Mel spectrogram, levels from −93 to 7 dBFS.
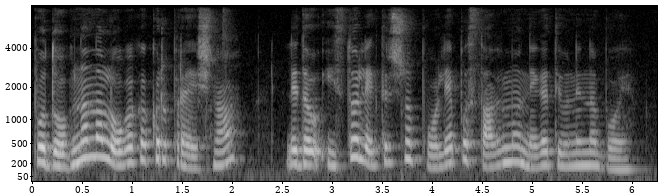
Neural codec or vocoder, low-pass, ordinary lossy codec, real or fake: none; none; none; real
